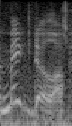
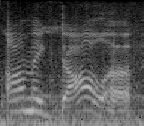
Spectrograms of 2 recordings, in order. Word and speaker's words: amygdala: So I always called it amydala but until patches said amigdala you don't know like the pronunciation that they're going for right does that make sense?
